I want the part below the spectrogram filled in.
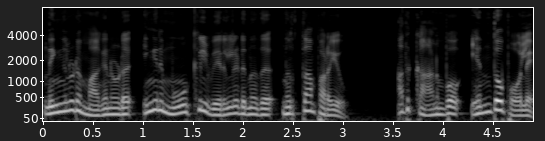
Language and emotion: Malayalam, disgusted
